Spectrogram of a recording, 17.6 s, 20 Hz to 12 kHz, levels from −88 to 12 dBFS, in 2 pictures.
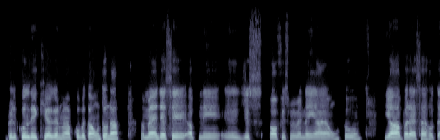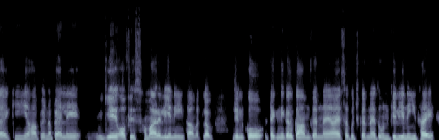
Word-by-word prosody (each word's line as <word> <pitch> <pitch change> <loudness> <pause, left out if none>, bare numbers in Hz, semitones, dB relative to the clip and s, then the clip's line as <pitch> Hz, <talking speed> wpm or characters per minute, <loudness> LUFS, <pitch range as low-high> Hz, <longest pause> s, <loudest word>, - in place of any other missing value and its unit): बिल्कुल, 160 +3 +3
देखिए 165 +1 +3
अगर 165 +1 +4
मैं 165 0 -2
आपको 160 +1 -1
बताऊँ 160 +3 +3
तो 200 0 +4
ना 225 +3 +5 0.5
मैं 170 +2 +4
जैसे 180 +2 +3 0.3
अपने 175 +2 -3 0.2
अ, - - -16 0.5
जिस 160 0 -3 0.4
ऑफ़िस 150 +1 +1
में 165 - -5
मैं 160 0 -4
नहीं 140 -1 -3
आया 135 -2 0
हूँ 160 +10 -7
तो 195 +2 -4 0.5
यहाँ 165 +2 +7
पर 200 -1 +3
ऐसा 185 +1 +1
होता 175 -2 -6
है 175 +2 -2
कि 200 +3 -16 0.2
यहाँ 170 -3 -1
पे 185 0 -6
ना 220 +4 -6
पहले 185 0 -1 0.7
ये 180 +1 +5
ऑफ़िस 185 +2 -2
हमारे 160 -1 +2
लिए 165 +1 -1
नहीं 150 -2 -5
था 125 -1 +1
मतलब 135 +2 -4 0.4
जिनको 155 +2 +1 0.3
टेक्निकल 160 +1 +1
काम 150 -1 +3
करना 145 -1 -3
है 145 - +1
या 145 0 +2
ऐसा 145 +2 -2
कुछ 150 +1 -8
करना 150 +1 -2
है 170 - 0
तो 190 +1 -4
उनके 180 +1 -2
लिए 190 +1 0
नहीं 180 0 -2
था 180 - +6
ये। 185 +6 +2
165 Hz, 180 wpm, -23 LUFS, 155-180 Hz, 0.7 s, यहाँ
